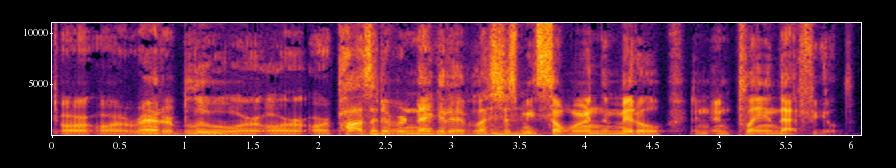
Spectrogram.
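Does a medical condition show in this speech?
No.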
